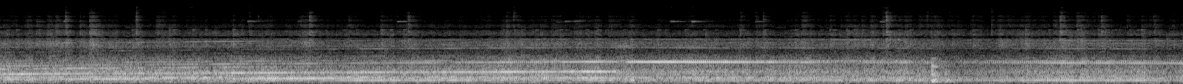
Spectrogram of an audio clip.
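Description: Tyres roll along a paved road.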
